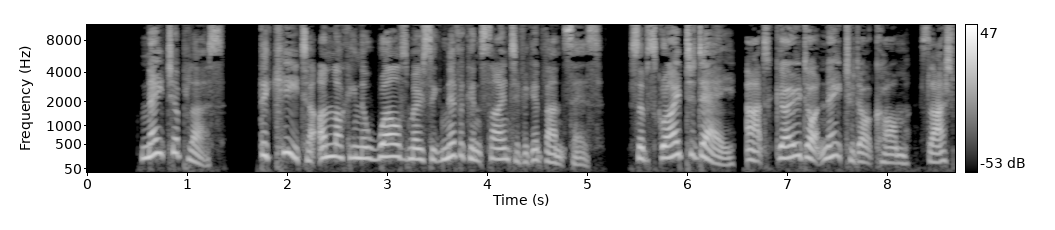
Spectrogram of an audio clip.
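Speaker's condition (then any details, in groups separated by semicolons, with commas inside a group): No condition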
